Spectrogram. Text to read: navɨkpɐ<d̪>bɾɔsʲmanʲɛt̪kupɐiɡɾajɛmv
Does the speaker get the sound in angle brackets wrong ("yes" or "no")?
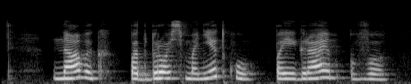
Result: no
